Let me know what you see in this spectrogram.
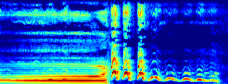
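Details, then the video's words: Singing Schnauzer howling at the end of Happy Birthday: after the people's held final note, the dog breaks into a warbling, wavering howl with quick pitch wobbles, fading away after about two seconds. "the Singing Schnauzer"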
